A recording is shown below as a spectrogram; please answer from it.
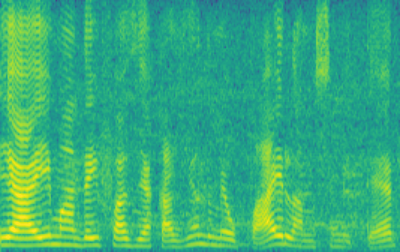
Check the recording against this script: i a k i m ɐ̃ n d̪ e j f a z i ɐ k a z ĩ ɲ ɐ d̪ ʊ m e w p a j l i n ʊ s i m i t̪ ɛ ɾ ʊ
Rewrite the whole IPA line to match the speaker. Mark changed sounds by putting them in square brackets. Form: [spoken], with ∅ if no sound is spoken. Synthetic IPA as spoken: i a [∅] i m ɐ̃ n d̪ e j f a z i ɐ k a z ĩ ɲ ɐ d̪ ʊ m e w p a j l [a] n ʊ s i m i t̪ ɛ ɾ ʊ

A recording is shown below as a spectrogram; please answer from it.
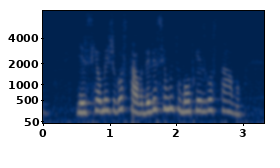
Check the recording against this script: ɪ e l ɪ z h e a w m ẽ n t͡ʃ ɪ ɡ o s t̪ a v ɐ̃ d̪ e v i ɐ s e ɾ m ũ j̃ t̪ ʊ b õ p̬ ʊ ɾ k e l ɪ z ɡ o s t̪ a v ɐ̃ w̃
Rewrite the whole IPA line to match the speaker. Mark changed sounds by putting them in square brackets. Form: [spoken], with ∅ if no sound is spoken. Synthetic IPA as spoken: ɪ e l ɪ [s] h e a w m ẽ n t͡ʃ ɪ ɡ o s t̪ a v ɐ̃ d̪ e v i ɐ s e ɾ m ũ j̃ t̪ ʊ b õ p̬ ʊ ɾ k e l ɪ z ɡ o s t̪ a v ɐ̃ w̃

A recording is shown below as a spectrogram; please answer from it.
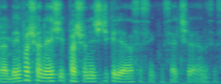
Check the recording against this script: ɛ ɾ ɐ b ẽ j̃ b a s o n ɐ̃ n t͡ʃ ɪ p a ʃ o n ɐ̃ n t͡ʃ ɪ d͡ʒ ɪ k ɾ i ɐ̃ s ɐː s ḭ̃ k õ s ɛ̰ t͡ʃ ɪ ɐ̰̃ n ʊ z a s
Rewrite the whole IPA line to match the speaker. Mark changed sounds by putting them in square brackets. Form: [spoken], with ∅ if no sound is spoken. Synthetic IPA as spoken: ɛ ɾ ɐ b ẽ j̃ [p] a [ʃ] o n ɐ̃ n t͡ʃ ɪ p a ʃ o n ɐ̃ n t͡ʃ ɪ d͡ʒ ɪ k ɾ i ɐ̃ s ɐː s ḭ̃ k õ s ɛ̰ t͡ʃ ɪ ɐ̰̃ n ʊ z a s

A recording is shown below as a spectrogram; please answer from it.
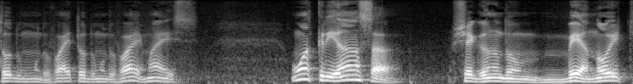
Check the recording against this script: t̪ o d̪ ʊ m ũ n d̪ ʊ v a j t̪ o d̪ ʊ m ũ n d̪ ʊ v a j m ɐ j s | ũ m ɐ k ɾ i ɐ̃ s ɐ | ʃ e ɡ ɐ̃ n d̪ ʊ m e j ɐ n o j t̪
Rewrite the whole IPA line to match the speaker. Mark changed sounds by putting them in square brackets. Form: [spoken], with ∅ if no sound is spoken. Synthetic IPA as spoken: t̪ o d̪ ʊ m ũ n d̪ ʊ v a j t̪ o d̪ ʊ m ũ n d̪ ʊ v a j m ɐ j s | ũ m ɐ k ɾ i ɐ̃ s ɐ | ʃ e ɡ ɐ̃ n d̪ ʊ m e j ɐ n o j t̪

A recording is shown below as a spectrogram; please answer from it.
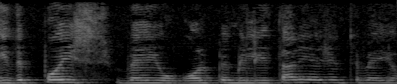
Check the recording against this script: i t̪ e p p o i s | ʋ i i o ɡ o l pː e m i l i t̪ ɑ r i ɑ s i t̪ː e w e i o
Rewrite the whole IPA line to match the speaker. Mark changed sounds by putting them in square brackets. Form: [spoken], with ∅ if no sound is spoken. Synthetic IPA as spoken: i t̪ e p p o i s | ʋ [e] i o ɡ o l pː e m i l i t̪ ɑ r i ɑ s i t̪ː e [ʋ] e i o

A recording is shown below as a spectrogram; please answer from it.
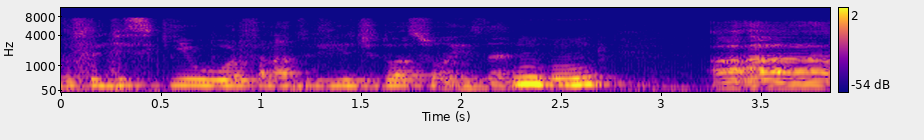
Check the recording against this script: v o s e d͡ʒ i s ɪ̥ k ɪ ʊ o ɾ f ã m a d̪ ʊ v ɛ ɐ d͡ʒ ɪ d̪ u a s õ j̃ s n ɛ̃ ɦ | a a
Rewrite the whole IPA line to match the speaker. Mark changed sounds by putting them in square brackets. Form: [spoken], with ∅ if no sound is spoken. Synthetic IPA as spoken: v o s e d͡ʒ i s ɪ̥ k ɪ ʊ o ɾ f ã [n] a [t̪] ʊ v [i] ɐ d͡ʒ ɪ d̪ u a s õ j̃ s n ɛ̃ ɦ | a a

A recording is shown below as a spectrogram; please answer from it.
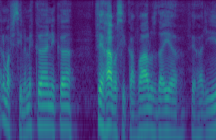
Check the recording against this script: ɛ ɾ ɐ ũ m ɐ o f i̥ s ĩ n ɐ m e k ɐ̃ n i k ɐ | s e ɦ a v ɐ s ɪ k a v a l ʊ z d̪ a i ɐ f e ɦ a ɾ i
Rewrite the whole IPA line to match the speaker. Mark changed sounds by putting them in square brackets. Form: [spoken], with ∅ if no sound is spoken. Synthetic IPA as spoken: ɛ ɾ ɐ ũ m ɐ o f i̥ s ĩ n ɐ m e k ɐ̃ n i k ɐ | [f] e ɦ a v ɐ s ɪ k a v a l ʊ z d̪ a i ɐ f e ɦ a ɾ i

